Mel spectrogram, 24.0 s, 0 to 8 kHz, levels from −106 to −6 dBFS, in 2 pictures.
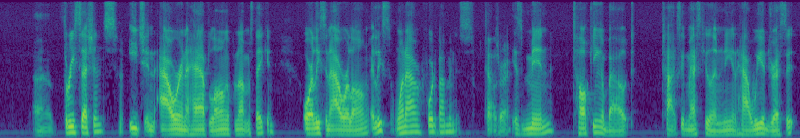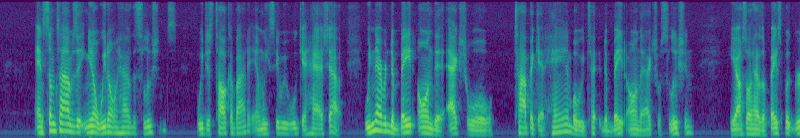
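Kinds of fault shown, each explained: No faults can be heard in this speech audio.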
